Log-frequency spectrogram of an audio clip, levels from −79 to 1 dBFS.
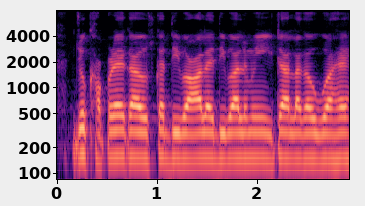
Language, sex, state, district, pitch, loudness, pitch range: Hindi, male, Bihar, Purnia, 150 Hz, -16 LUFS, 145-155 Hz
